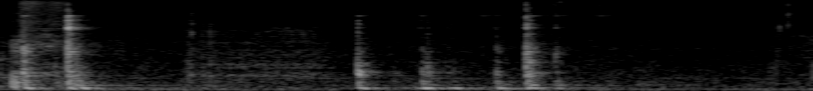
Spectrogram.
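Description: Metal engine parts clink softly as they are fitted together.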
